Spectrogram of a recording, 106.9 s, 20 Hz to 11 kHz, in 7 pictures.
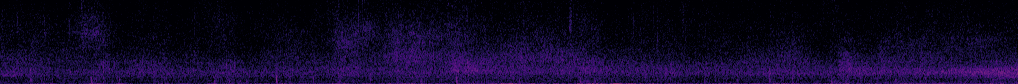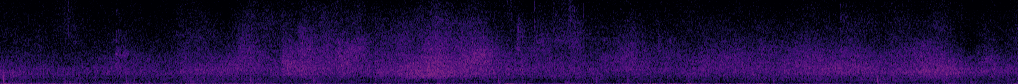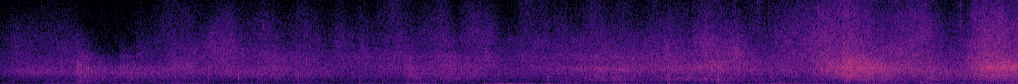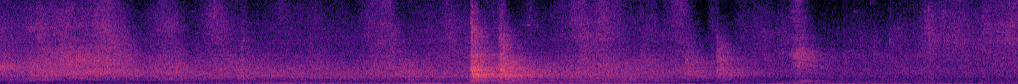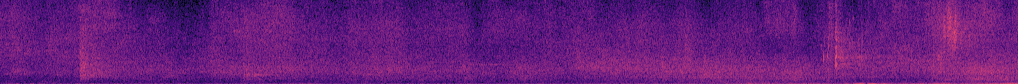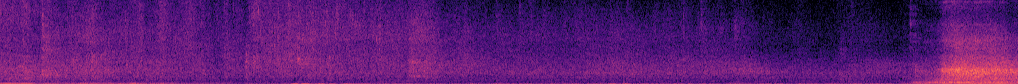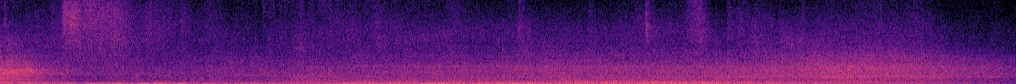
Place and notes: berlin: u-bahnhof schönleinstraße - empty station ambience
Berlin Schönleistr. U8 subway station, Sunday night, empty, a homeless person, city workers cleaning the station, train arrives at station. covid-19 wiped out most of the passengers in public transport these days
(Sony PCM D50, Primo EM172)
